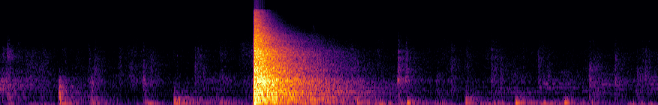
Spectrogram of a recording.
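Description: A single loud, sharp bang about two and a half seconds in, echoing and dying away over about a second and a half, with faint footsteps around it.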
